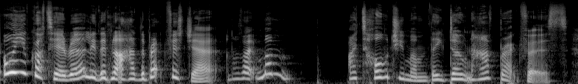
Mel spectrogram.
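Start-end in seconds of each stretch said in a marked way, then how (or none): 0.0-2.2 much higher, louder mum voice; fussy mum voice. Retold or imitated. Mum to daughter at the door, high fussy voice. 2.6-5.7 high, then slow exasperated scold; exasperated daughter. Retold or imitated. Daughter to mum about breakfast, high exasperated scolding.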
